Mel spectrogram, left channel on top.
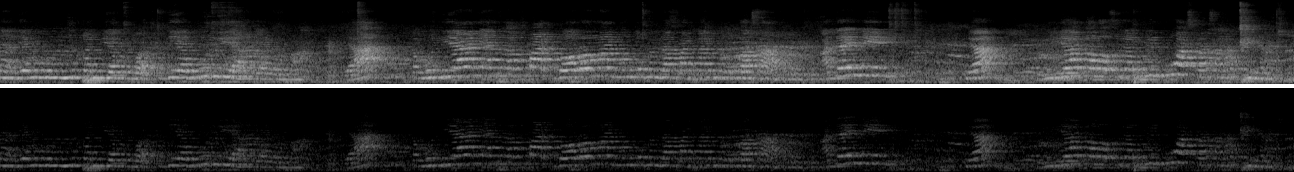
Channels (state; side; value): quieter; right; 20.3 dB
